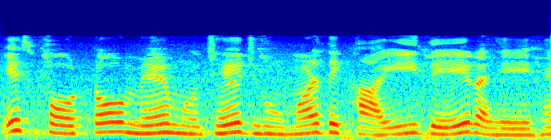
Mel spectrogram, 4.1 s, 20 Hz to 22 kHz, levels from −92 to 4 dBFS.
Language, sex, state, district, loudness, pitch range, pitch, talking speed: Hindi, female, Madhya Pradesh, Katni, -14 LUFS, 205-245 Hz, 225 Hz, 130 wpm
